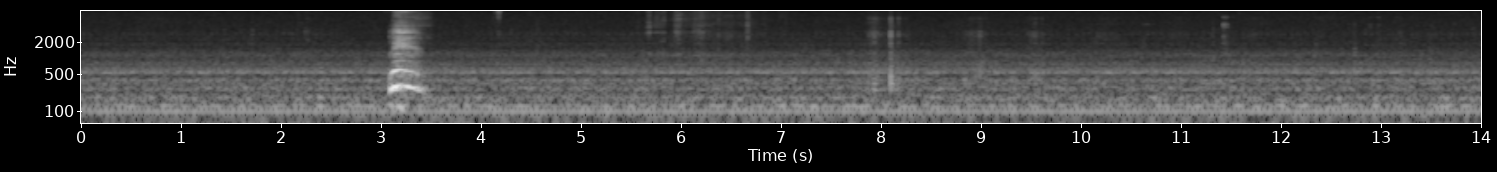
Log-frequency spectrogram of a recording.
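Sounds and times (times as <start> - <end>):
steady background hum: 0.0 - 14.0
crunchy chewing of biscuit: 5.5 - 14.0.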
